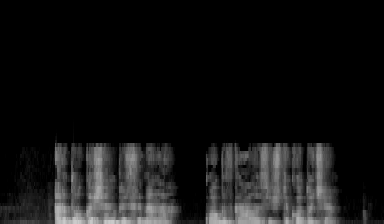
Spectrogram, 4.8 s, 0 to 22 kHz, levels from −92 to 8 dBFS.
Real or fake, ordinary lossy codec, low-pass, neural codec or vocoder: real; AAC, 24 kbps; 19.8 kHz; none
